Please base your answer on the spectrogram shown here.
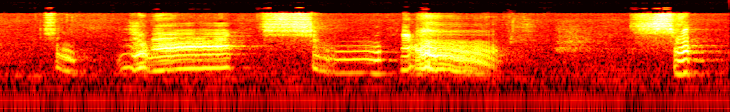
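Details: Talking Indian ringneck parakeet kept as a pet, repeating the Punjabi jaikara "jo bole so nihaal sat sri akal" in a squeaky, high-pitched voice, with drawn-out syllables and a brief sharp note at the end.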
